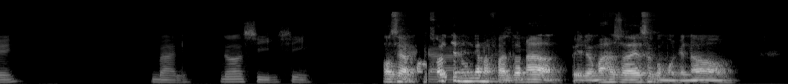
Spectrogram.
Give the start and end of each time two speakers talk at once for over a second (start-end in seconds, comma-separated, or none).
3.9-5.4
